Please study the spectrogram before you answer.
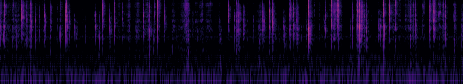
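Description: A folded white thermal paper receipt packet is squeezed, then pressed flat on a table with the palm. Quiet, bright crinkling and rubbing crackles come in dense, sharp bursts with almost no low end, and the strongest snaps come near the end.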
